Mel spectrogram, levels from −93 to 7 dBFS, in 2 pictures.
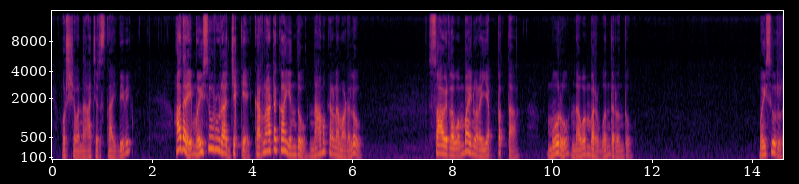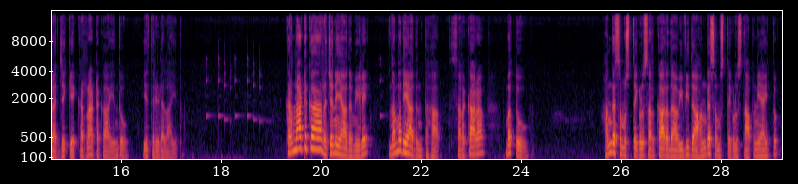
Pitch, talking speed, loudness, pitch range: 125 Hz, 70 wpm, -31 LUFS, 110-170 Hz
